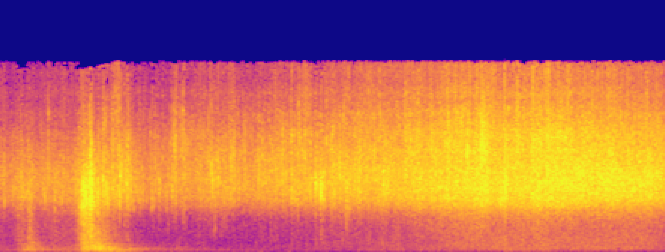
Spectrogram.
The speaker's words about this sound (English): Here is a recording you made of the ship hitting sea ice.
